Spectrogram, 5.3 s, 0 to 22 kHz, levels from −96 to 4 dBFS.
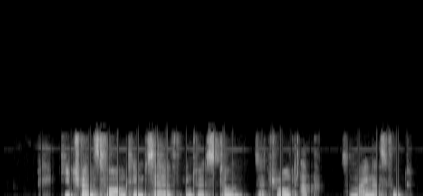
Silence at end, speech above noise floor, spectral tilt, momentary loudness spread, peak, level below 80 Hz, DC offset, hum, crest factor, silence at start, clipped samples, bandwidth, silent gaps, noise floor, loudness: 0.3 s; 30 dB; -3.5 dB/octave; 14 LU; -8 dBFS; -62 dBFS; under 0.1%; none; 24 dB; 0.5 s; under 0.1%; 7.8 kHz; none; -60 dBFS; -29 LUFS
